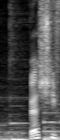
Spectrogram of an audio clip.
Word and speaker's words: Beachy: I think it's pronounced Beach. Maybe it's Besh. Welcome to Beshi Furniture. So that's how you say it.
